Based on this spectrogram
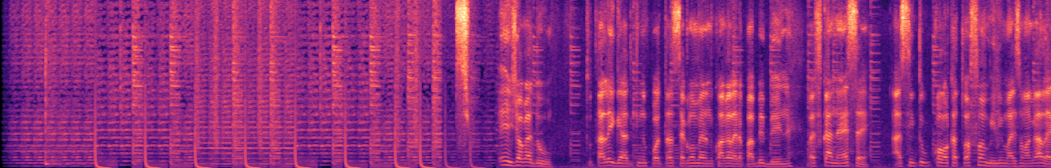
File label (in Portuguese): SPOT HOMENS NOS BARES RISCOS E CUIDADOS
